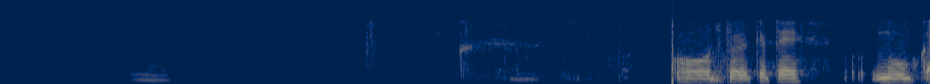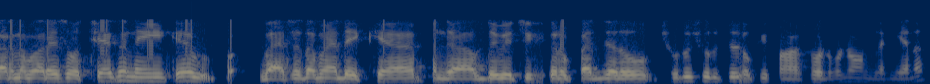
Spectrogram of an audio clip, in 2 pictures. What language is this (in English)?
Punjabi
